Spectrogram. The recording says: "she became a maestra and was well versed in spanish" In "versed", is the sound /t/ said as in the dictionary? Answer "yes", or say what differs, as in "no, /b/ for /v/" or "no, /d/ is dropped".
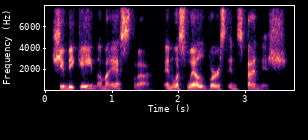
yes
